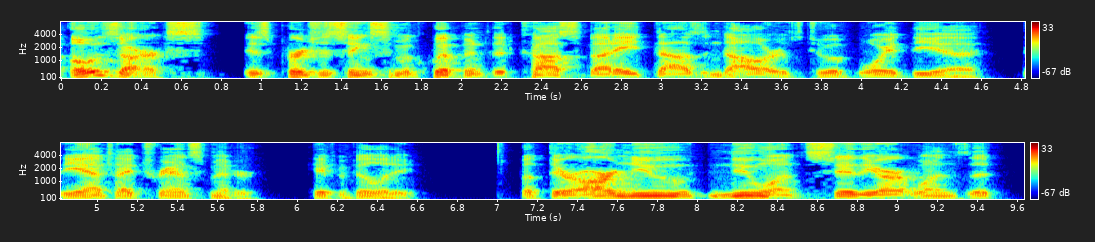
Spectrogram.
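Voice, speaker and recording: A man hosting a casual home cooking video in his kitchen, chatting in a relaxed, rambling way that drifts off topic. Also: lowish voice, a little hiss or hum. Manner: relaxed, filler-heavy talk. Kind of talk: casual cooking vlog chat.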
